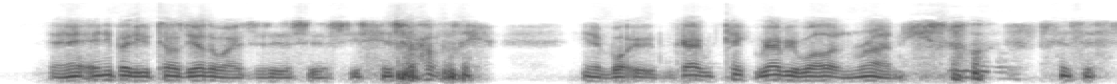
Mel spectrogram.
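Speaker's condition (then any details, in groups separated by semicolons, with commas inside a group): Parkinson's disease; rigidity-predominant form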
